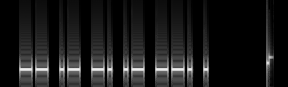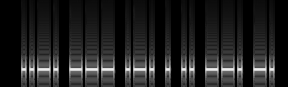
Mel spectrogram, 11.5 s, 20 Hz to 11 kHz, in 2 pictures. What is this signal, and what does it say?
Morse code, heard as a keyed tone, about 15 wpm, 700 Hz. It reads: MANAGE FOREIGN
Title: Sentences from Top 1400 Words - New Word Drill Alt - 15wpm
